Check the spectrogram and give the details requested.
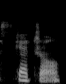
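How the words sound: It is said in an American accent. "in here in America I'll say"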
